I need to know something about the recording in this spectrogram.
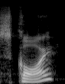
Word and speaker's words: Skore: of company which is offering a tool called score right is that how you pronounce it correct yeah so tell us a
